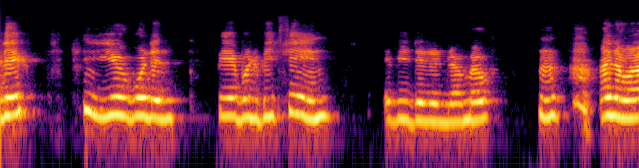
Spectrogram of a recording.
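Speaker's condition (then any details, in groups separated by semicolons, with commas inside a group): Spastic cerebral palsy; uses wheelchair; can speak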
